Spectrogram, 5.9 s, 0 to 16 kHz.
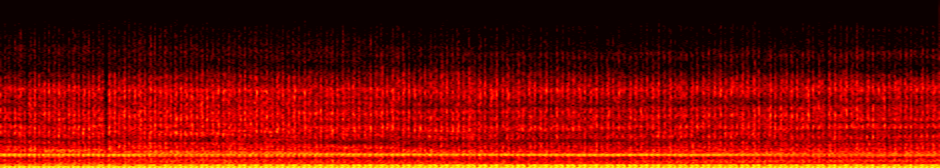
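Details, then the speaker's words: Freshly started turbo car on E98, rich on the low end, kept under 4 psi. Loud, uneven idle with a lumpy, unsettled beat; running rough on a tune for a 6466 turbo with 1.05 housing while a Precision 7675 is fitted. "Got the car all started, and as you can hear now, and as you can probably hear before, she's not very happy. Reason being is the tune set up for the 105 housing on a 6466 turbo, which is the last one that I made my pass on."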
